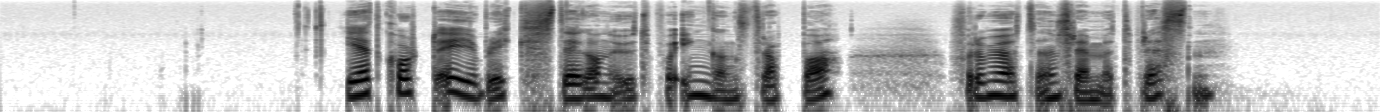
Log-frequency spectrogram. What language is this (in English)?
Norwegian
